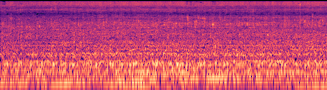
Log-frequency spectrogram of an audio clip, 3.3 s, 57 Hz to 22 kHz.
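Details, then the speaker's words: Honda 50 hp carbureted outboard, 2006 model, nearly 20 years old, idling after replacing aftermarket spark plugs; quiet, even idle, soft steady beat, no shaking, hunting or stumbling. Water discharge, previously almost none, now flows well. "Şu an gayet silkintisiz, hoş, güzel bence. sessiz."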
